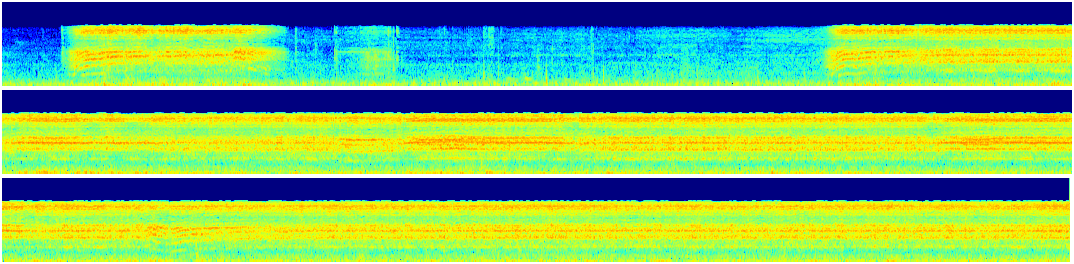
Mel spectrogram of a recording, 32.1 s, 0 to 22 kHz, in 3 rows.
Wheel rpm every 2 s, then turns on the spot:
60, 50, 0, 0, 100, 160, 160, 160, 160, 160, 160, 140, 160, 160, 160, 160.
none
